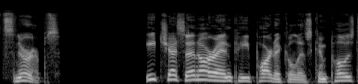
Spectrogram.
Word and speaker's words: snRNP: snRNA are always associated with a set of specific proteins, and the complexes are referred to as small nuclear ribonucleoproteins, snRNP, often pronounced snurps.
